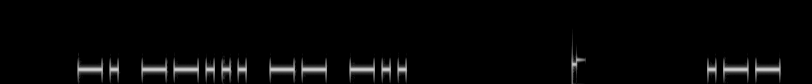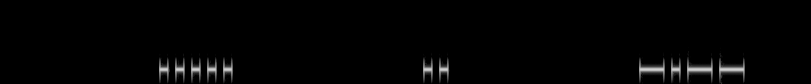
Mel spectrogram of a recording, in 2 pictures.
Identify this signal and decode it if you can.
Morse code, heard as a keyed tone, about 15 wpm, spaced as for 6 wpm, 700 Hz. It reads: N7MD W5IY
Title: USA Call Signs - 4 Characters - 8x Character Spacing - 15wpm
